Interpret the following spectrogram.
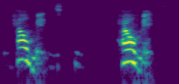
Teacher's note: first syllable has the stress on right and you have to raise your voice at the first the first syllable · you have to raise the voice at the first syllable here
